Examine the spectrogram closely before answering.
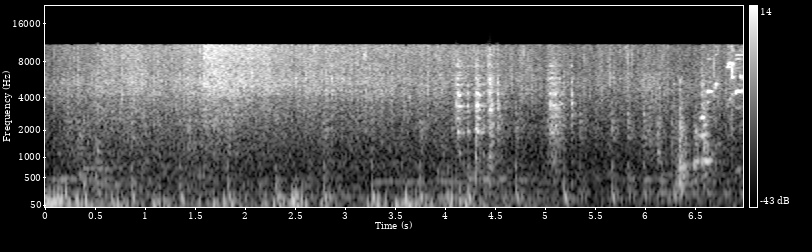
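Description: Hot gas-grill grate sizzling as grilled pork is lifted off with tongs. Several sharp metallic clinks of the tongs against the grate and plate come in the second half.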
